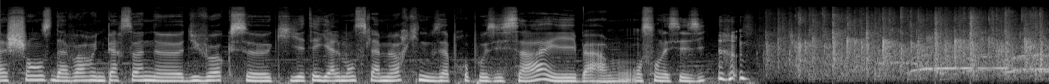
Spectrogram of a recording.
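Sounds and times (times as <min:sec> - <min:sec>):
speech: 0:00.0 - 0:07.7
audience applause: 0:07.6 - 0:10.4.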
